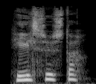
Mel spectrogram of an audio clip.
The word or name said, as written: helsøster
